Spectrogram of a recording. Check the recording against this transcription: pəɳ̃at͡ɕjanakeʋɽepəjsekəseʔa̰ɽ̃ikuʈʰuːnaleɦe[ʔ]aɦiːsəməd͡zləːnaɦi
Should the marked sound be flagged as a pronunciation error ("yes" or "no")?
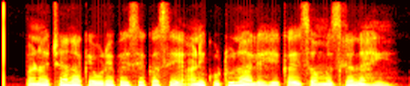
yes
